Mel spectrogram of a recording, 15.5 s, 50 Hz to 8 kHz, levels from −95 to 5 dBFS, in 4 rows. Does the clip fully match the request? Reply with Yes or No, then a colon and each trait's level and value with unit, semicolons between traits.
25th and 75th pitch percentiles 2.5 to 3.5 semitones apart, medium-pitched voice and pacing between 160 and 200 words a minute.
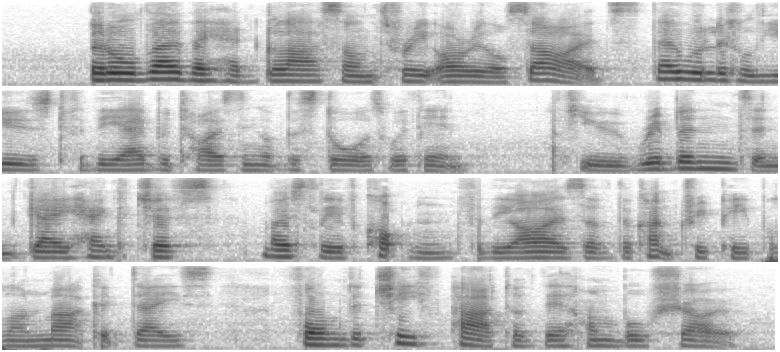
Yes: average, 3.0 semitones; medium, 155 Hz; average, 180 wpm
